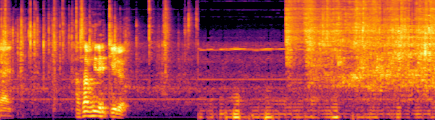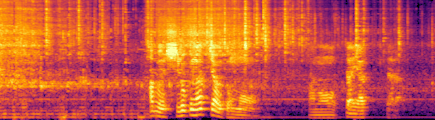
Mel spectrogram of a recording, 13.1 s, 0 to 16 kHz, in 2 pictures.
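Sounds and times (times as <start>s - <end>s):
egg sizzling in hot oil: 4.3s - 13.0s.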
